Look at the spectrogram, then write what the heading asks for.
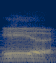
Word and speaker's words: heir: We do not pronounce the letter H in these words. An honest man, an honor, an heir, an honorable gentleman.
